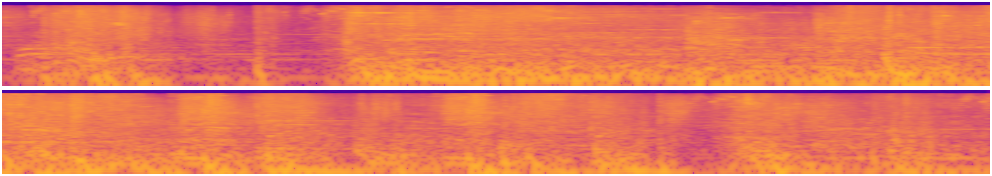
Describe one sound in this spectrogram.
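Sword slashes and spell effects clash in a game fight.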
